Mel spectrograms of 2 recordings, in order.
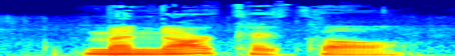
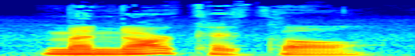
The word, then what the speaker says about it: monarchical: monarchical, 지금 소리가, 예. monarchical, monarchical, 네, monarchical. 두 번째 실레블에 액센트가 있죠.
